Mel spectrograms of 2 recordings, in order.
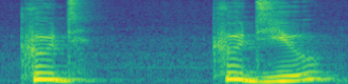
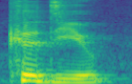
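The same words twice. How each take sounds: First: The word 'could' is full with a strong vowel. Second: The word 'could' is reduced with a weak vowel. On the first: The speaker calls it right. "in a question tag, you have to say could you" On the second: The speaker calls it wrong. "not could you"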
